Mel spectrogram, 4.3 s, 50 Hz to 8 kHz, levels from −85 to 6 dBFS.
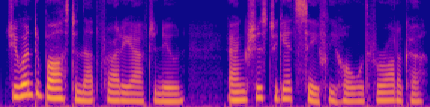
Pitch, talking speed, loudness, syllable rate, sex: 190 Hz, 195 wpm, -21 LUFS, 6.3 syllables/s, female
